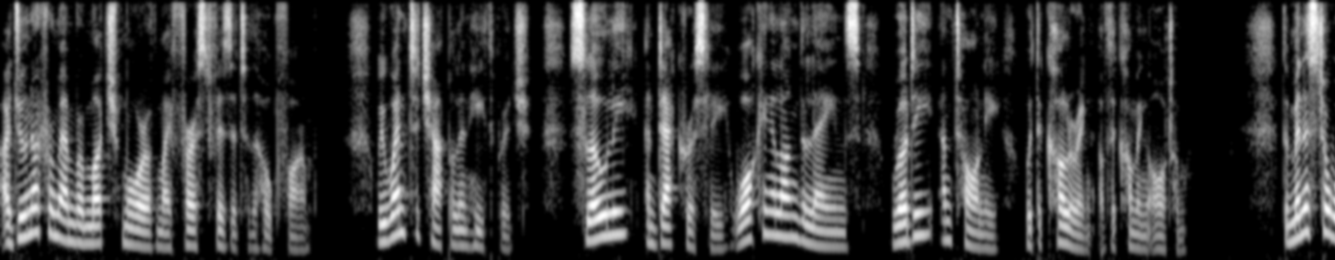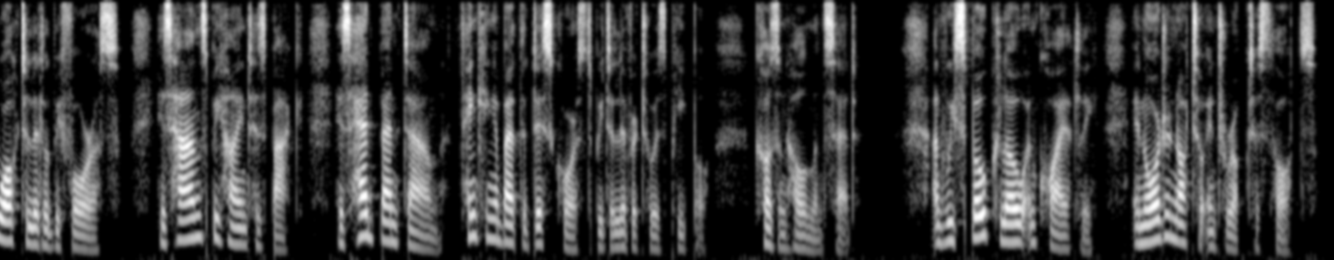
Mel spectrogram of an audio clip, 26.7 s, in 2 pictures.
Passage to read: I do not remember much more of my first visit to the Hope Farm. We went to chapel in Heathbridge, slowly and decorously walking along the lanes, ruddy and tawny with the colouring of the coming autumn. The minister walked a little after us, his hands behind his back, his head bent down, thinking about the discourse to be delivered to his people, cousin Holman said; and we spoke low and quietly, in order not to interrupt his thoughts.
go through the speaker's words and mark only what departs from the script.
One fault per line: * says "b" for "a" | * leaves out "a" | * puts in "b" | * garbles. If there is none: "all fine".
* says "before" for "after"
